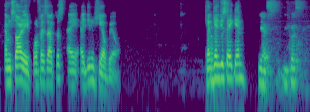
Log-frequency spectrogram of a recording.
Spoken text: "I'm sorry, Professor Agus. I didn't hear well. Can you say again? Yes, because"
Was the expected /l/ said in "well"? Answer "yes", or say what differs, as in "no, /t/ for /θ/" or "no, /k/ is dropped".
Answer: no, /n/ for /l/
